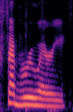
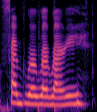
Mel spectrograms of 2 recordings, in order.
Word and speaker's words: February: Just like February. Because February has a random R in it. So February.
